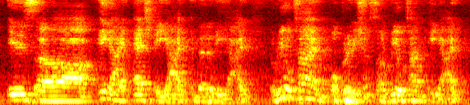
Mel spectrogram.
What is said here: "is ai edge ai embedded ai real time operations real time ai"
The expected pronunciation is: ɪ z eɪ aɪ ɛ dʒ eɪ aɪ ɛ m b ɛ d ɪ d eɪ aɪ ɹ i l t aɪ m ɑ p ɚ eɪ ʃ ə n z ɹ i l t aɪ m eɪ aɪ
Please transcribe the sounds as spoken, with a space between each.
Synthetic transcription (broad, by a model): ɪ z eɪ aɪ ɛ tʃ eɪ aɪ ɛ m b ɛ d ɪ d eɪ aɪ ɹ i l t aɪ m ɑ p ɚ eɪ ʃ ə n s ɹ i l t aɪ m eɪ aɪ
